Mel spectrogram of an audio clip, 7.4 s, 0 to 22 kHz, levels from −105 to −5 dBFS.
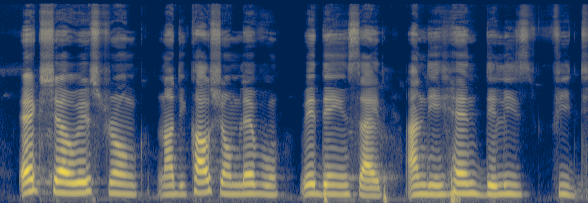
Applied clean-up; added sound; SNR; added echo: none; none; none; none.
